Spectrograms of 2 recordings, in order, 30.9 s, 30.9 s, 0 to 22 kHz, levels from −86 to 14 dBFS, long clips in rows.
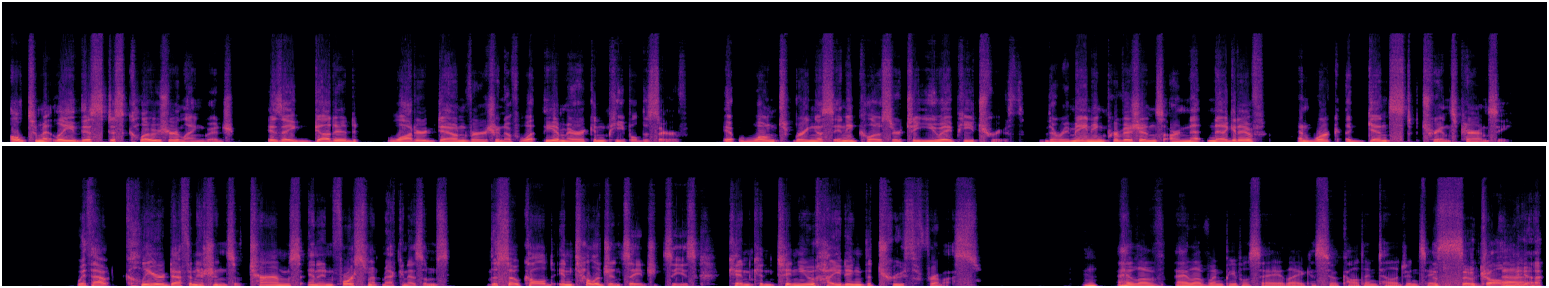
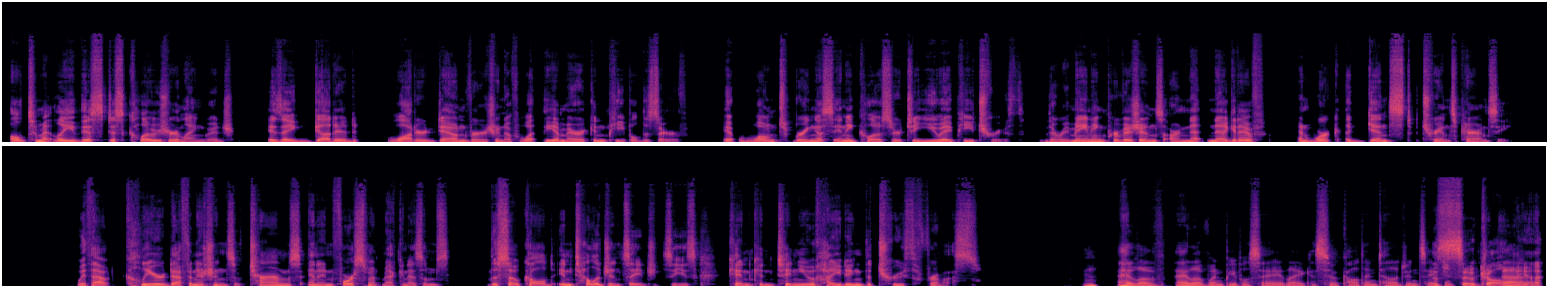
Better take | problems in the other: second | distortion; slight; 10 dB below the speech

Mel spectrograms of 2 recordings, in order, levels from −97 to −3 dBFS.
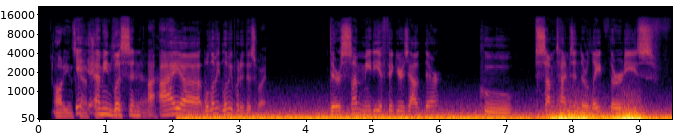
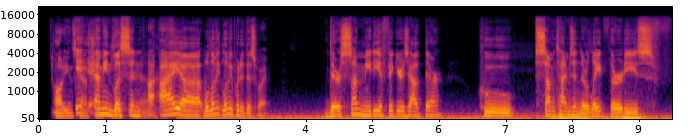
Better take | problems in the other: second | wind noise on the microphone; heavy; from 2 s on; 1 dB below the speech; occasional gusts in the second

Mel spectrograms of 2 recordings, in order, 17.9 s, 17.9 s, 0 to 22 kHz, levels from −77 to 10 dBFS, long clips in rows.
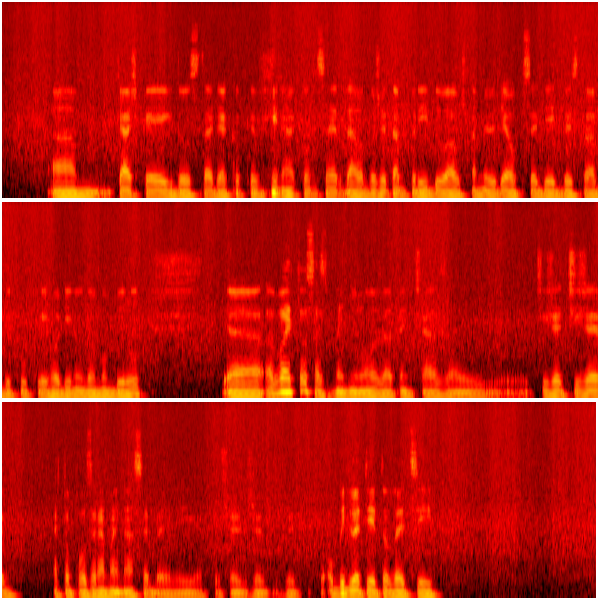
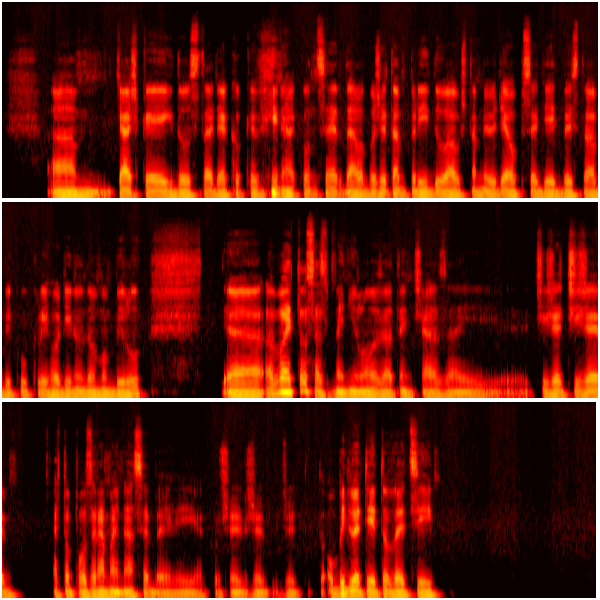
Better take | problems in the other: second | hiss; loud; throughout; 5 dB below the speech; faint in the second

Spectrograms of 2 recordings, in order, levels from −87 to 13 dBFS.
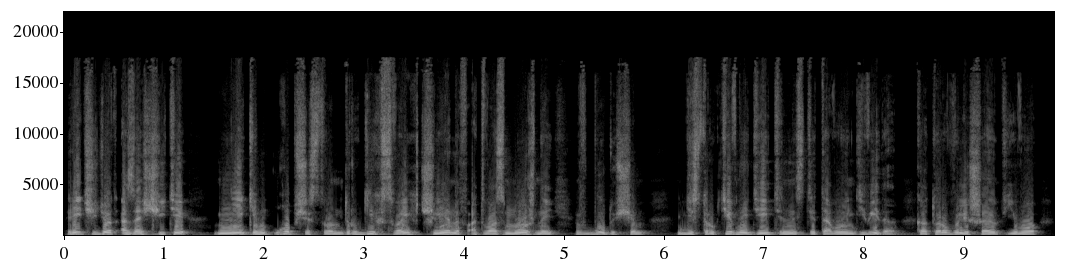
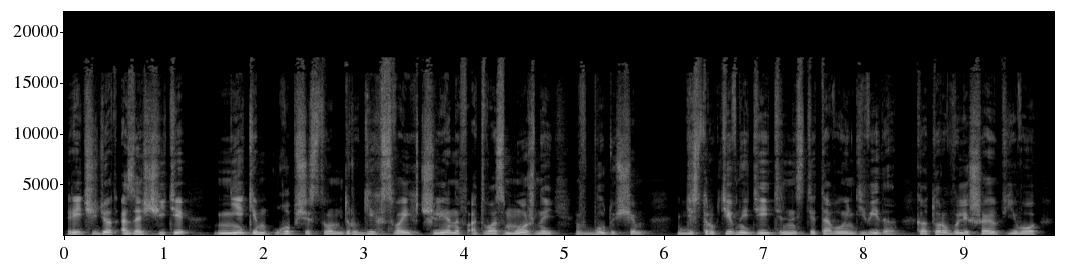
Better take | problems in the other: second | distortion; slight; 11% of the sound clipped

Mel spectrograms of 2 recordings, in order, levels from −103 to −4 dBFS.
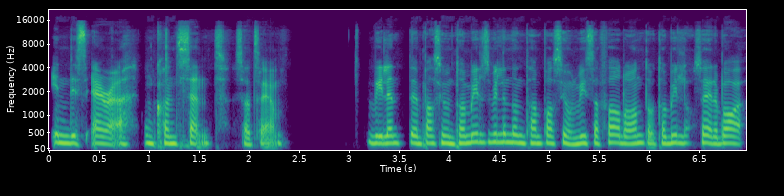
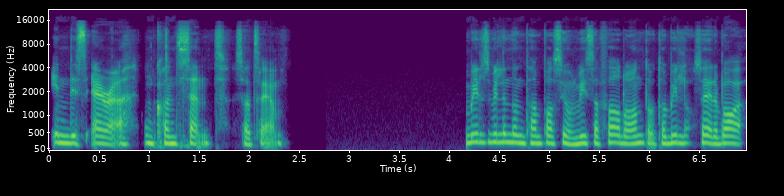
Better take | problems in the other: first | audio cutting out; at 3 s for 1.5 s

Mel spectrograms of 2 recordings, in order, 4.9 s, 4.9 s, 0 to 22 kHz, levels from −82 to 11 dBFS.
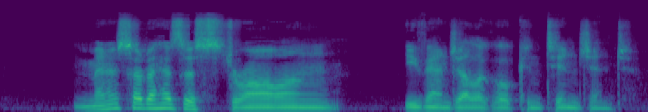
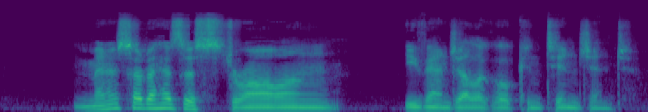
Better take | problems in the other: neither | garbled, watery; slightly; the same in both

